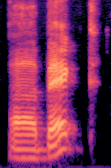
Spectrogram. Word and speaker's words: Becht: This is an offense that's led by Rocco, say his last name, Becht, I want to say. Am I saying it wrong? – Like that. I think that's correct.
